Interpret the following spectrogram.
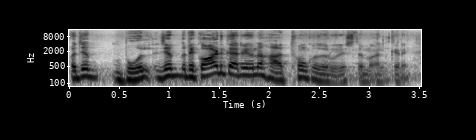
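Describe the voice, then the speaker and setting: A man giving a conversational voice lesson with a slightly raised pitch. He explains step by step, dotting his sentences with tag words and English phrases. Faint noise sits behind him. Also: very animated, brisk, a little mellow. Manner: explanatory, mixes in English phrases, frequent "ना" tags. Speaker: voice coach.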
